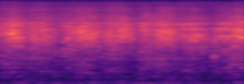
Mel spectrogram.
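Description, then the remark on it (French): A storm sound effect: a steady, rushing wall of hissing noise that swells and fades in rhythmic gusts, fairly loud, with no voices. “Puis une énorme tempête commença.”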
